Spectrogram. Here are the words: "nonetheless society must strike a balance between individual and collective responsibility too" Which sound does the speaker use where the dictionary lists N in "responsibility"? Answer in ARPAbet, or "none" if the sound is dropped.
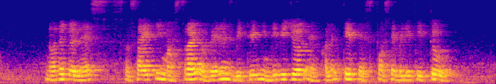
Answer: none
